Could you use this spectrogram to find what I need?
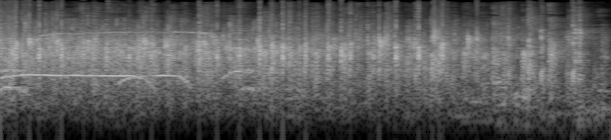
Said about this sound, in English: So let's give John Paul DeJoria a round of applause.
